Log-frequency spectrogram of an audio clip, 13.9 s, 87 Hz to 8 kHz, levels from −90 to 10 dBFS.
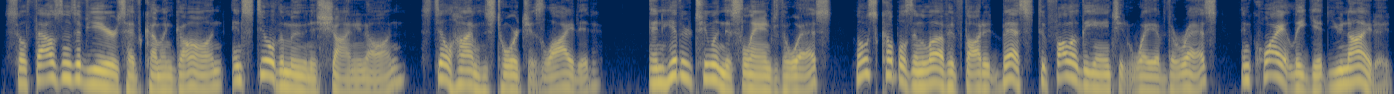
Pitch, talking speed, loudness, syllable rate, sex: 130 Hz, 205 wpm, -17 LUFS, 4.7 syllables/s, male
